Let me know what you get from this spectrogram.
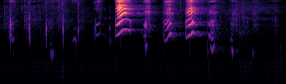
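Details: Newborn black Shiba Inu puppy, a first-born male, giving a few loud, high, squeaky squeals with rich overtones in the middle of the clip, surrounded by softer short squeaks indoors.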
